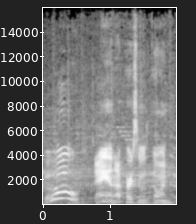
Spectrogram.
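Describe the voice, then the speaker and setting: Over game music, a VTuber streamer chats casually as she plays, her mid-range voice swooping wildly in pitch at an unhurried pace. She offers her opinions, often ending lines with tag questions and occasionally cursing.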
